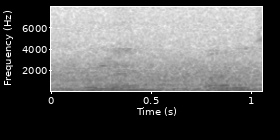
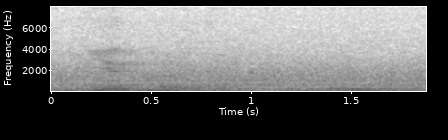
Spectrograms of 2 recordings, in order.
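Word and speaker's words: Guillain-Barré: B.O.Y.s এর elaboration হচ্ছে আমরা ইউজুয়ালি বলি গুলেন-বারি সিনড্রোম, গুলেন-বারি সিনড্রোম। আর অ্যাকচুয়াল প্রোনাউন্সিয়েশনটা এরকম গিয়েন-বারি সিনড্রোম।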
